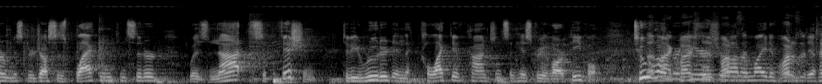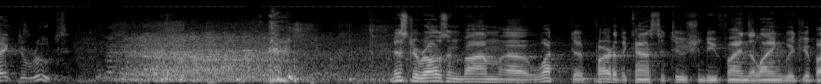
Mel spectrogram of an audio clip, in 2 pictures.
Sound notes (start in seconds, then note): 9.1 laughter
